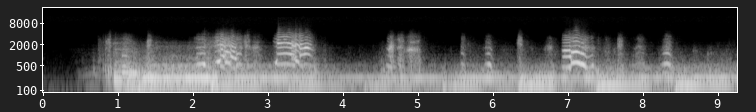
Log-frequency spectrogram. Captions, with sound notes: Pierre! Pierre! (men grunting) (Jeanette sobbing)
